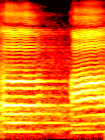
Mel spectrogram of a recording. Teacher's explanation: आप देखोगे ध्वनि कंठ से आ रही है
